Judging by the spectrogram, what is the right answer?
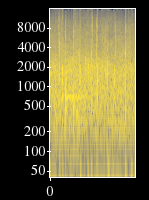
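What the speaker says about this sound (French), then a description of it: "On applaudit très fort Eiffel" A slam poetry audience claps for a poet after scores are announced, a short burst of dense, lively applause with a few sharper individual claps standing out.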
